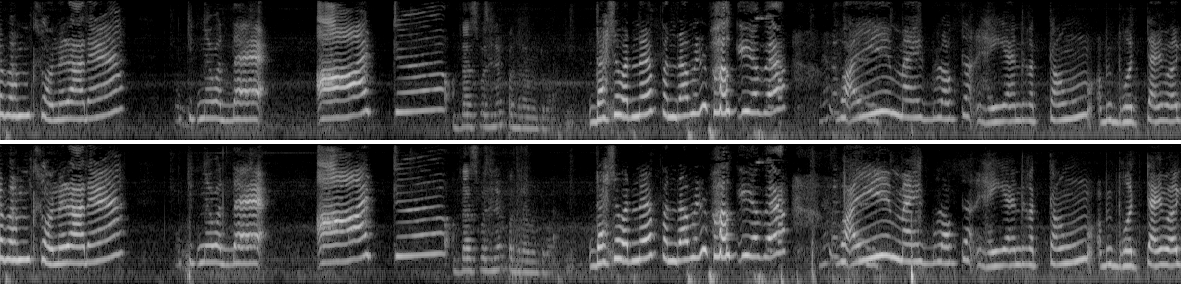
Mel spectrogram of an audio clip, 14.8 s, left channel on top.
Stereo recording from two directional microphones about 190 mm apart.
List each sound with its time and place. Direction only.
0.0 s a sound: 10° left (ahead or behind)
2.5 s child singing: 25° left (ahead or behind)
5.8 s speech: 60° left (ahead or behind)
7.4 s a woman's voice: 15° left (ahead or behind)
11.7 s child singing: 40° left (ahead or behind)
12.2 s a child's voice: centre (ahead or behind)
13.1 s a woman's voice: 15° left (ahead or behind)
